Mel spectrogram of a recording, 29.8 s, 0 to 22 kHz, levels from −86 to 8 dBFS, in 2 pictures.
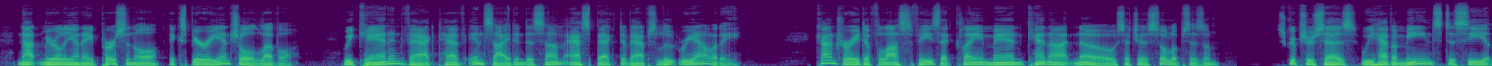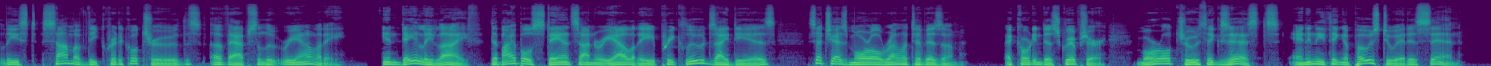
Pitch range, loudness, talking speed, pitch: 95-125 Hz, -19 LUFS, 150 wpm, 110 Hz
